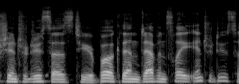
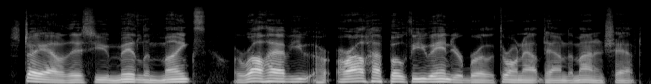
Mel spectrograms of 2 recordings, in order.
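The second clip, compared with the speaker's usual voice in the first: put-on louder, menacing drunken threat; bully her into silence; angry threat; 6 dB louder than usual. Armed drunkard threatens woman.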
